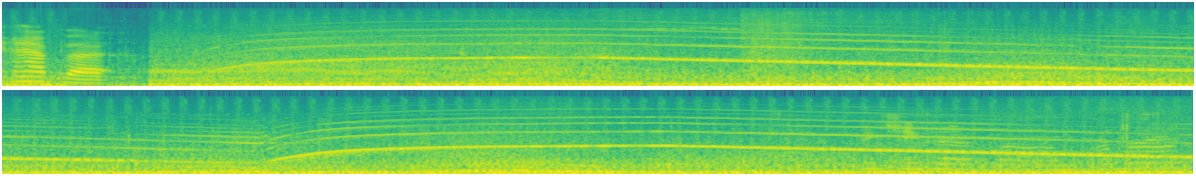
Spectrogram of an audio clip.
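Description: A police siren wails up and down nearby.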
